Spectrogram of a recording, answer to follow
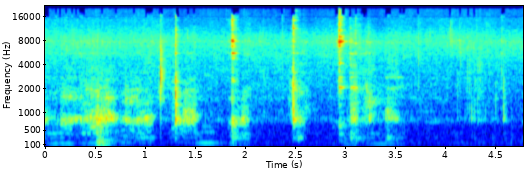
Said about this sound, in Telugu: దోరగా వేపుకోవాలండి వేరుశనగ గుళ్ళు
